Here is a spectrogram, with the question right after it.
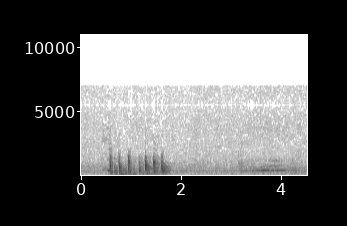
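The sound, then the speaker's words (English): Police officers knock on a front door: a quick run of about six firm knocks, evenly spaced and fairly loud, followed by quiet and then a faint, low murmur of a voice. “Knock again.”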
